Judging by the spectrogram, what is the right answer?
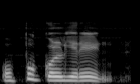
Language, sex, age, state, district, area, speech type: Tamil, male, 30-45, Tamil Nadu, Tiruchirappalli, rural, read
